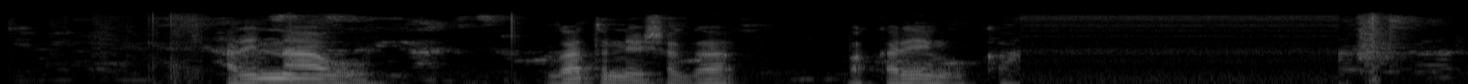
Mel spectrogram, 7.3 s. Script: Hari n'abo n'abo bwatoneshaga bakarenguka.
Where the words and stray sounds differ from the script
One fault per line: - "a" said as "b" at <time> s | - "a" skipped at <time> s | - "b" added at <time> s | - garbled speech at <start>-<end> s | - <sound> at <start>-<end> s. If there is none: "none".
- "n'abo" skipped at 1.8 s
